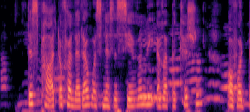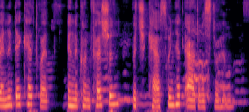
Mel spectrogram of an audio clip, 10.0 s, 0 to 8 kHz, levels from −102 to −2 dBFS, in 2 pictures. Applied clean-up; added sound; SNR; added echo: classical method log-MMSE.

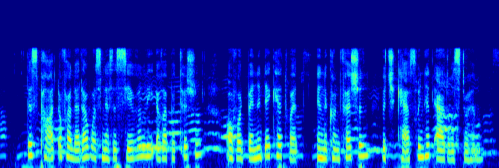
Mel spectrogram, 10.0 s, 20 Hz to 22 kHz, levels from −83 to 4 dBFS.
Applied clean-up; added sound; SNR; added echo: none; Drip; 12 dB; none.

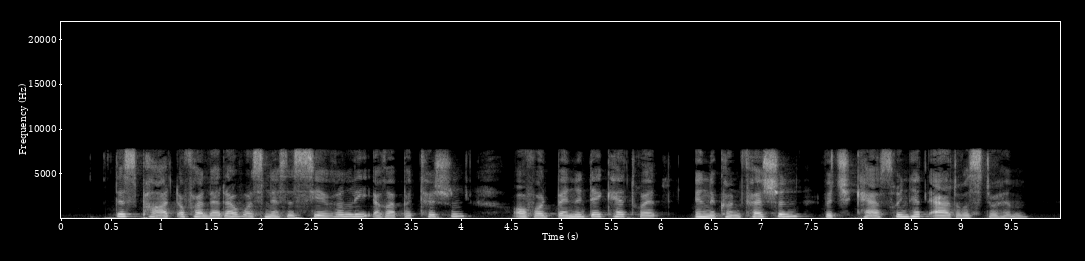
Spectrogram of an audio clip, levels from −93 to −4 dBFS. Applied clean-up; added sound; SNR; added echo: none; none; none; none.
